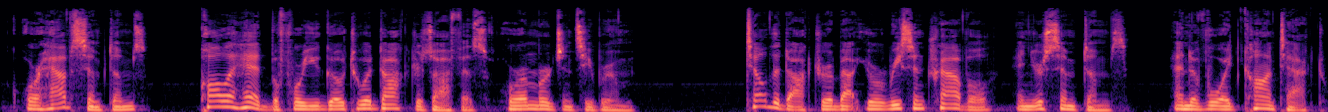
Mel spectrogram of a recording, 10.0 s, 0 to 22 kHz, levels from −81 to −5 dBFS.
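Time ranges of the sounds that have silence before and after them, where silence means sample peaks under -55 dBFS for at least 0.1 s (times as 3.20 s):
1.50–4.77 s
5.59–8.46 s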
